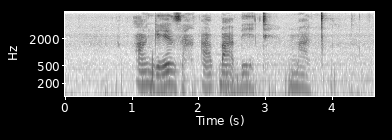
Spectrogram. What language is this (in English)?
Xhosa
